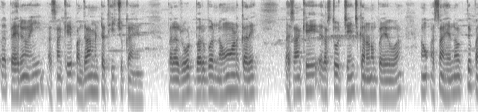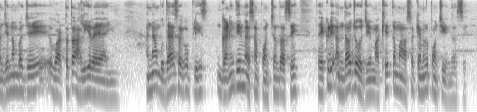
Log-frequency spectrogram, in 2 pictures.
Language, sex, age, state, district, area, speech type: Sindhi, male, 45-60, Maharashtra, Thane, urban, spontaneous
